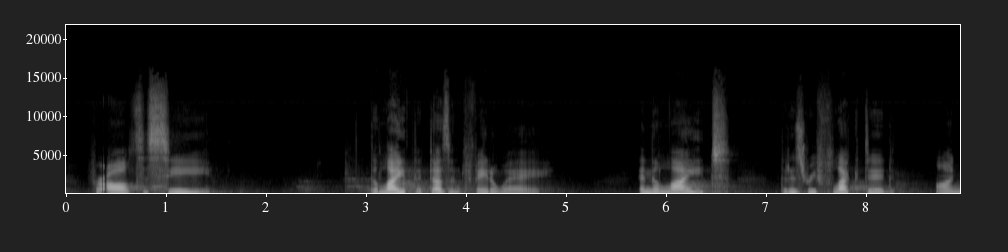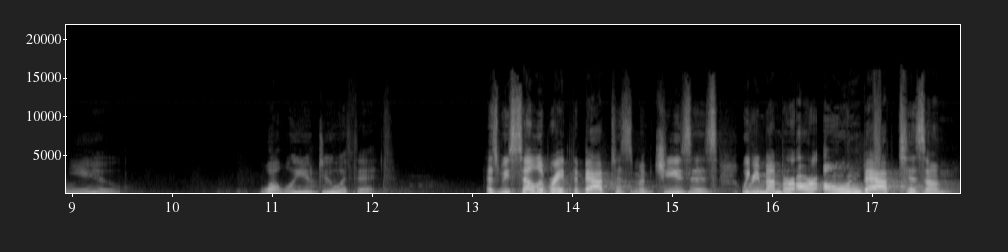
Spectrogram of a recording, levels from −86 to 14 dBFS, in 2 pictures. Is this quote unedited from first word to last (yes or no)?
no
